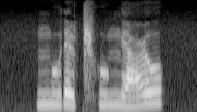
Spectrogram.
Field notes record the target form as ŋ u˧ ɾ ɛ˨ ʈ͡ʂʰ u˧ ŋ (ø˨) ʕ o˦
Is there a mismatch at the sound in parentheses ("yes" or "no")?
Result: yes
